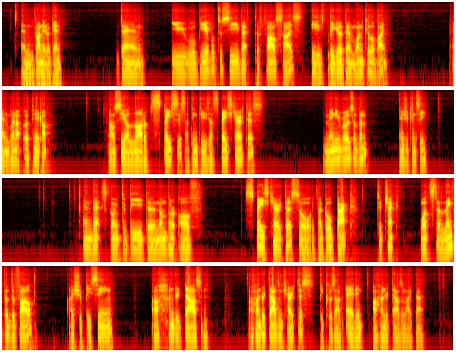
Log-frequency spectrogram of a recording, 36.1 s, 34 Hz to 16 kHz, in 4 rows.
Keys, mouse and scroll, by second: 0.2 ctrl+s, 0.6 F5, 4.1 click, 9.7 click, 10.7 click, 14.4-15.5 scroll down 3, 15.5 click, 24.4 ctrl+z, 25.2 click, 27.8 ctrl+s, 28.3 F5, 32.0 click, 33.2 ctrl+y, 34.4 click.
